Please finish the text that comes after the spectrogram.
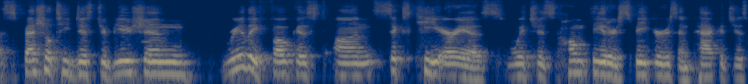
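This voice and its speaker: A man, a brand president, giving a trade interview and running through product lines with steady talk and frequent fillers. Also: mid-range voice, slight background noise. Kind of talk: business interview, product rundown.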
